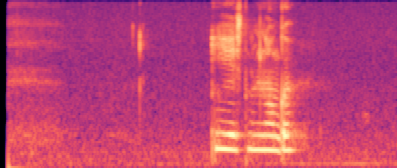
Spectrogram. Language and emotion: Russian, neutral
